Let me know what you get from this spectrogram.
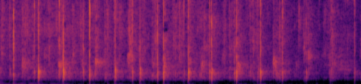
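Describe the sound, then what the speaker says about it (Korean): A church congregation applauding during a Sunday morning service, a faint, steady run of rhythmic claps, roughly evenly spaced, heard from a distance. "우리 하나님께 감사와 영광의 박수를 드립니다"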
